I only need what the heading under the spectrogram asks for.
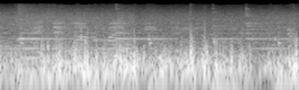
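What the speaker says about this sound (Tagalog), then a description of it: "Napakalakas nun ng hangin, no?" Loud, gusty wind buffeting the microphone with a roaring low rush, mixed with voices talking underneath.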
